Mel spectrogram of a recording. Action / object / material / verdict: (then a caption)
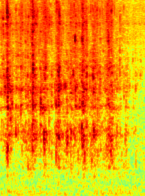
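shake / aluminum baseball bat / aluminum / full. An aluminum baseball bat wrapped in duct tape and filled with water is shaken, and the water sloshes around inside. The result is a soft, trickling slosh with little low end.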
